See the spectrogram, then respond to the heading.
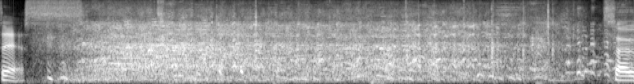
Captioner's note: laughter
